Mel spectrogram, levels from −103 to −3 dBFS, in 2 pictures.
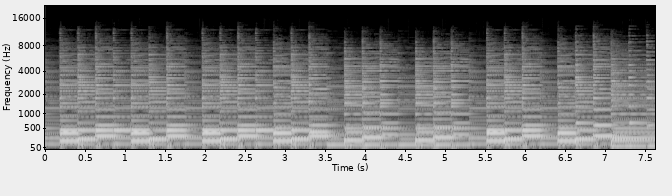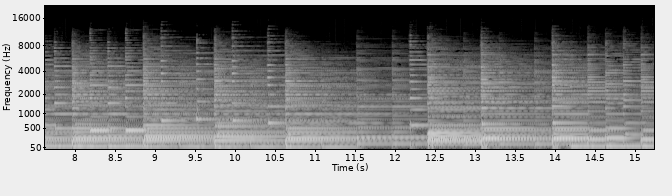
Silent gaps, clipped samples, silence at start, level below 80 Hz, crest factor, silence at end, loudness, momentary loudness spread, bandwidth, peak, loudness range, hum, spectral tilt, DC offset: none; under 0.1%; 0 s; -42 dBFS; 14 dB; 0 s; -26 LUFS; 6 LU; 11.5 kHz; -10 dBFS; 4 LU; none; -5.5 dB/octave; under 0.1%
